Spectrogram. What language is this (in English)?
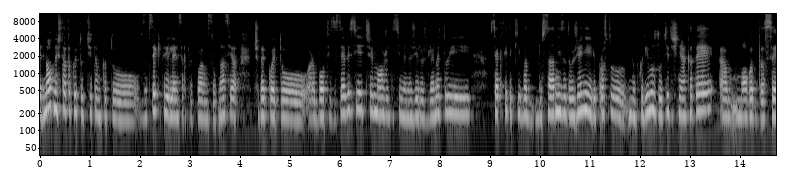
Bulgarian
